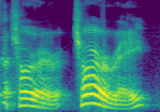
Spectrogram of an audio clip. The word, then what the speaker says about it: Tchoreret: Well, like you said, my name is Tchoreret, right? Just to make sure that the name is pronounced properly.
